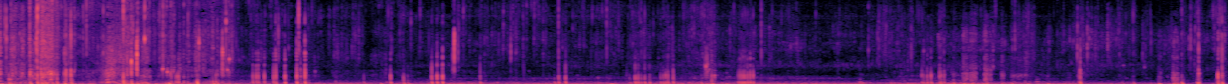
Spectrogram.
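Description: Underwater sound picked up by a camera submerged while snorkeling: a continuous muffled low rumble of water moving over the camera, with scattered sharp clicks and pops.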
